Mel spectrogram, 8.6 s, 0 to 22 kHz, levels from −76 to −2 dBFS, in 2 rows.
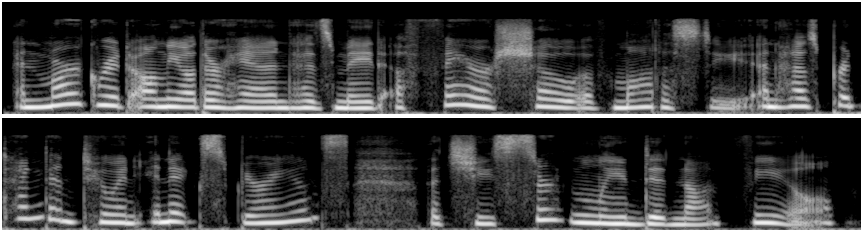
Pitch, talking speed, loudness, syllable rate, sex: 270 Hz, 175 wpm, -15 LUFS, 4.8 syllables/s, female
